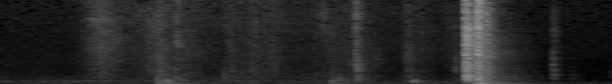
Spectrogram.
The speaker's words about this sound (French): J'ai refermé la porte dans un geste sec.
